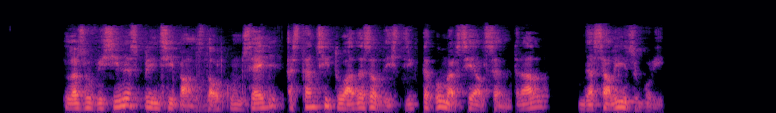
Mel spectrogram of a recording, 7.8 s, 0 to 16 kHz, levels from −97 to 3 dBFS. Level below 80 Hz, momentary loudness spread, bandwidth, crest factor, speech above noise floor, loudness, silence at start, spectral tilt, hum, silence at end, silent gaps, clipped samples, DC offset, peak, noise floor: -70 dBFS; 10 LU; 8 kHz; 20 dB; over 56 dB; -34 LUFS; 0.65 s; -4 dB/octave; none; 1.15 s; 5.57-5.78 s; under 0.1%; under 0.1%; -16 dBFS; under -90 dBFS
